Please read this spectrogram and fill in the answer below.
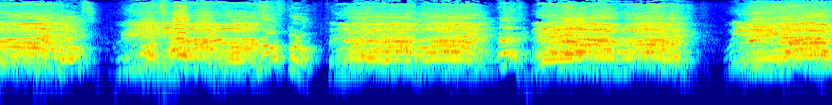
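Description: A group of voices chanting a short phrase together in unison, over and over: about five phrases of roughly two seconds each, with brief pauses between them.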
